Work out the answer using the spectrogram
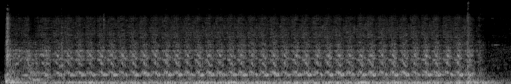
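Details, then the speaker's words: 1989 Ford F-150 XLT Lariat EFI, after a new gas tank was fitted, with about four gallons in the tank: steady cranking about three turns a second, then it fires and runs, which it didn't before. Normal start. "looks like she's running it wasn't doing this before we only have four gallons of gas"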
